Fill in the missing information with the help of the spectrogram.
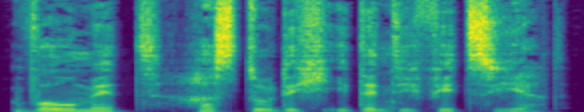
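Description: A man doing a firm, calm female mentor. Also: lowish voice, normal speed, slightly rough, dry recording, clean studio sound. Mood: instructive. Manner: instructive, commanding.

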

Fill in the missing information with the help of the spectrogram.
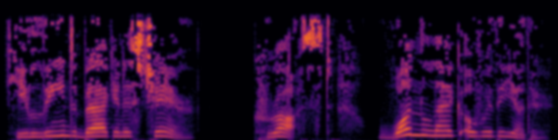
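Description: Woman narrator for a first-person story, very slow and measured, dull dry recording. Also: mid-range voice, mellow, no room sound.

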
